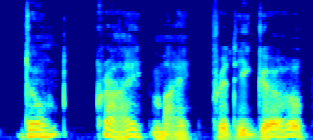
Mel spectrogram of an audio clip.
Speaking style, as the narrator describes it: said Anne of Rags, her voice now faltering a little

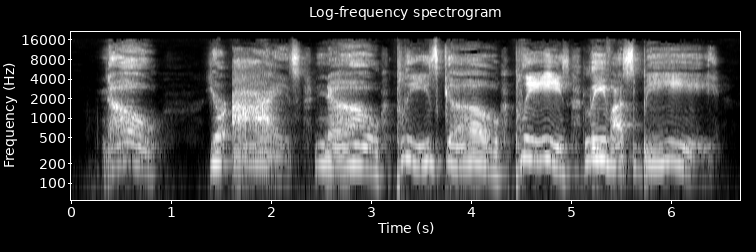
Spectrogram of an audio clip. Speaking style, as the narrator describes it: it whispered

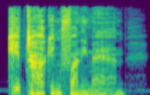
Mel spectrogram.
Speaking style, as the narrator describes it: she whispered

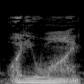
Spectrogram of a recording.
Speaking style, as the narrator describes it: a raspy voice questioned from the far corner

